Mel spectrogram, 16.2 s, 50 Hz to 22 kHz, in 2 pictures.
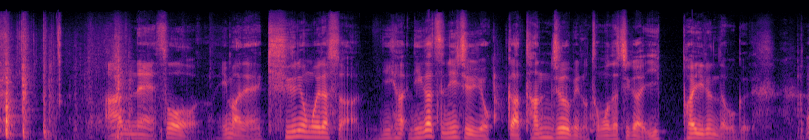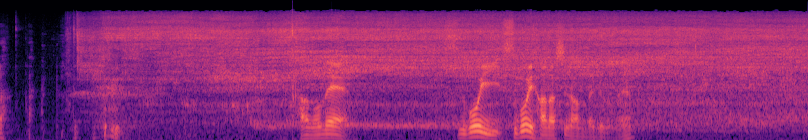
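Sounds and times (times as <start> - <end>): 
speech: 1.1 - 8.4, 11.2 - 11.6, 12.7 - 14.6
laughter: 8.1 - 9.4
water pouring from a tap into a pot: 8.8 - 16.1.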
